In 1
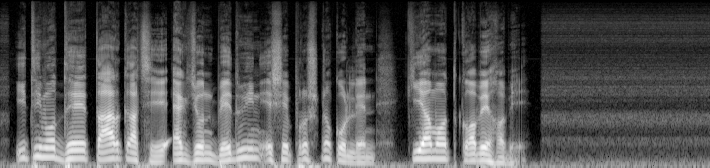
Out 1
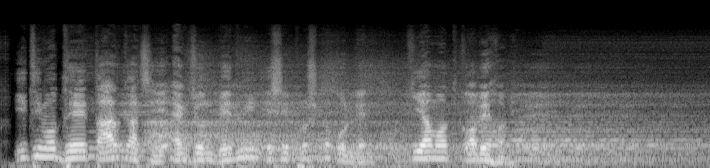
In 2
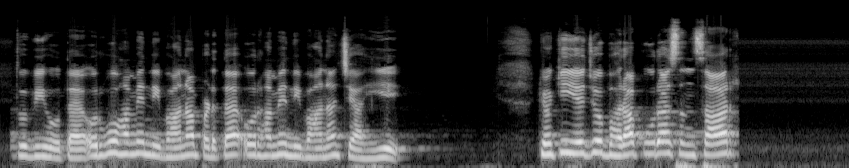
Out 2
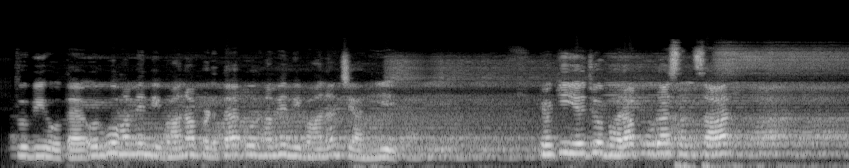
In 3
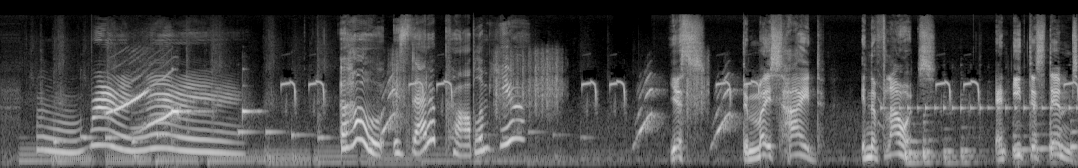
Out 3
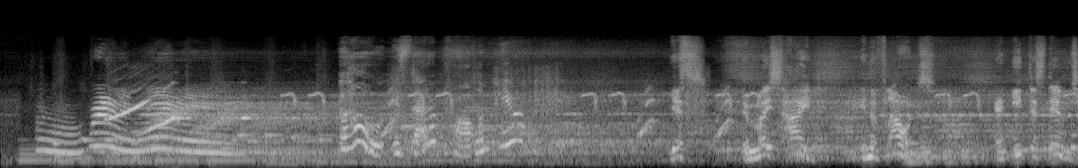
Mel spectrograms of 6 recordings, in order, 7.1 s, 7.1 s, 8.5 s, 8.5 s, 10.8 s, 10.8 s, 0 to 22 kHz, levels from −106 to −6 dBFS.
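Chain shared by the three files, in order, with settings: inharmonic rescaling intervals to 89%; high shelf 4100 Hz -6 dB; on a send: diffused feedback echo 0.556 s, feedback 64%, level -11 dB; on the sum: gain -3 dB

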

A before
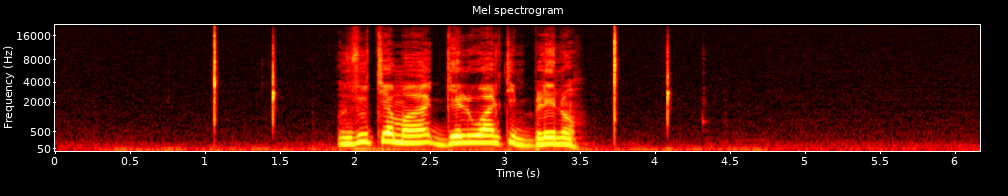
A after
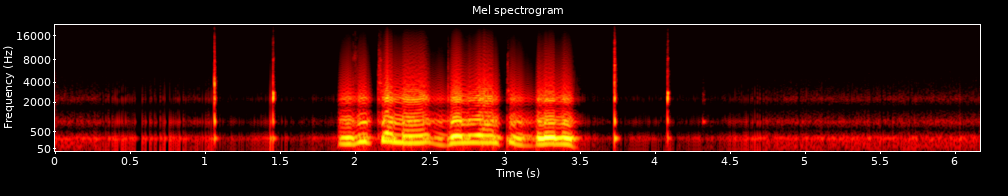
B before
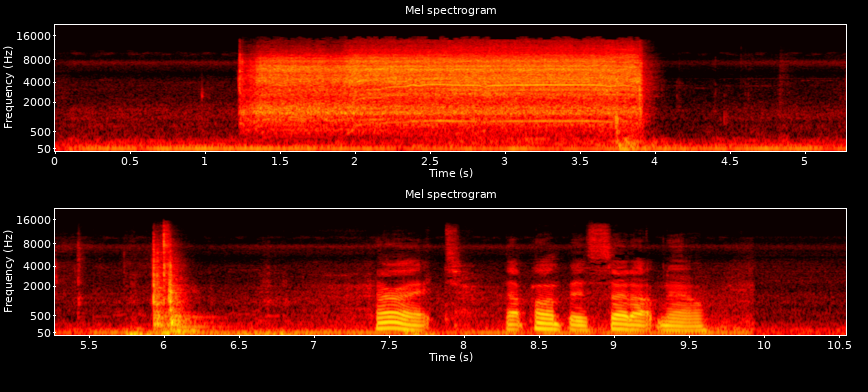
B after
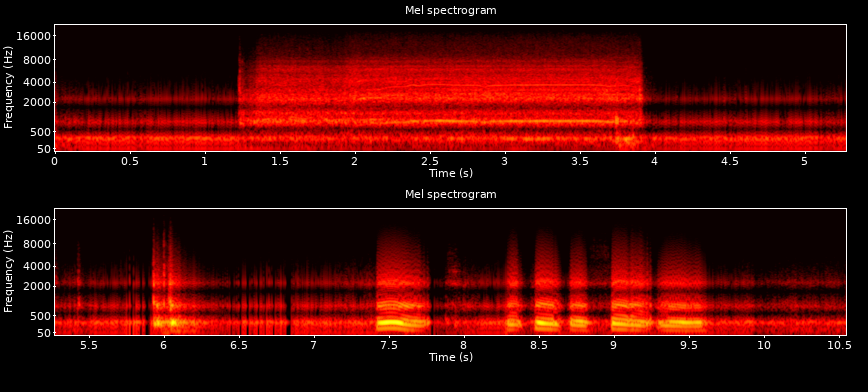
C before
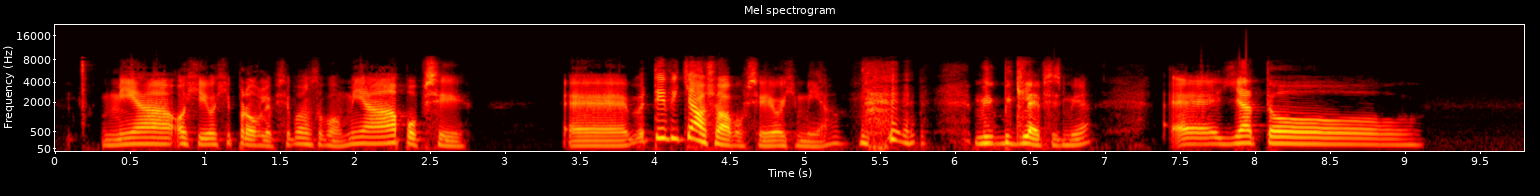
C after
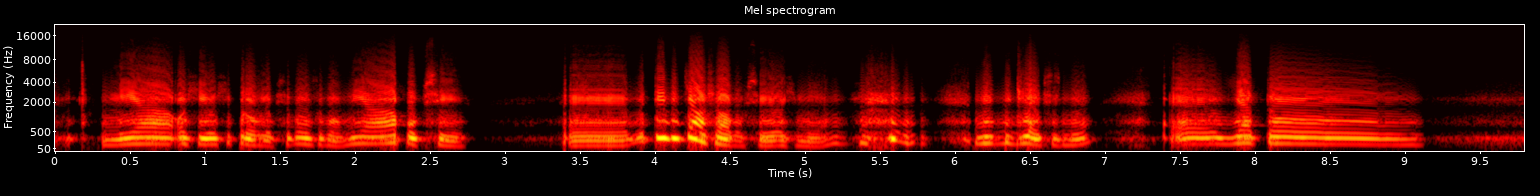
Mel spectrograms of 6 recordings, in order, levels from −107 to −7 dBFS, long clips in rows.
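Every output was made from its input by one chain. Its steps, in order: half-waves squared off; vowel filter u; upward compressor, threshold -57 dBFS; gain +2.5 dB

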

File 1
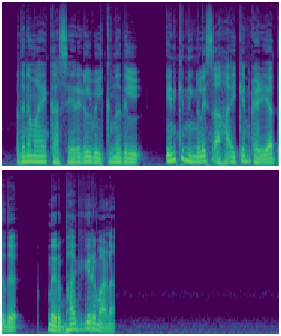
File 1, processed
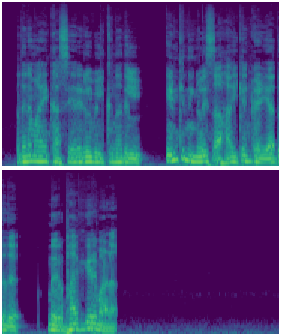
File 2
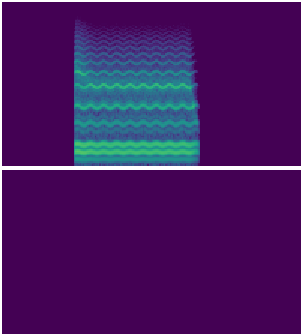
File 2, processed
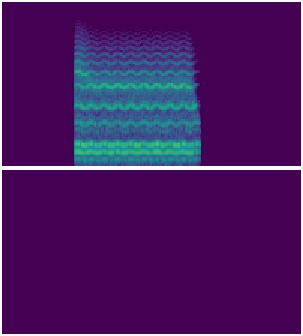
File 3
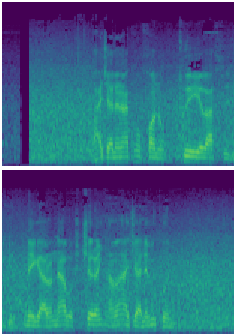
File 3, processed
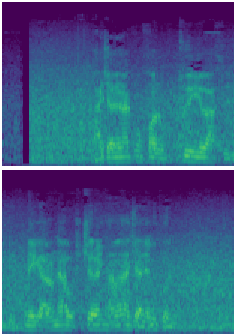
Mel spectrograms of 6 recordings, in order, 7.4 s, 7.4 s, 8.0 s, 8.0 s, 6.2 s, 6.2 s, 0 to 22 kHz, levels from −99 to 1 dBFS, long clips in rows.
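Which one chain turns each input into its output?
chorus voices 6, 0.89 Hz, delay 26 ms, depth 1.1 ms

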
